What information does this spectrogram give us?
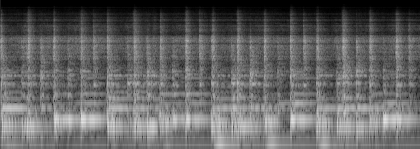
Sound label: Loop, rhythmate, classic machines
